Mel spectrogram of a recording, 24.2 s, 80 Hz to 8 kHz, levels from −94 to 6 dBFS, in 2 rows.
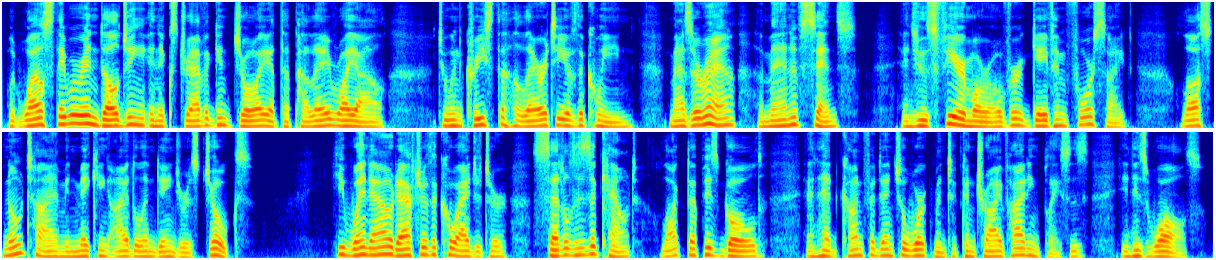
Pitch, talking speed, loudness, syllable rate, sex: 135 Hz, 160 wpm, -18 LUFS, 5.1 syllables/s, male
